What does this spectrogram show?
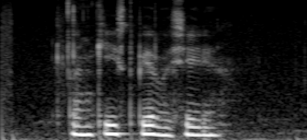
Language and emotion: Russian, neutral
